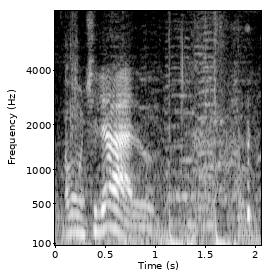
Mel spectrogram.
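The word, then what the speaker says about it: Amontillado: Mas já que estamos aqui, que tal falar um pouco sobre o conto O Barril de Amontilhado? Ou, na pronúncia italiana, Amontilhado. O conto foi escrito pelo escritor americano Edgar Allan Poe, um sujeito muito curioso.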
